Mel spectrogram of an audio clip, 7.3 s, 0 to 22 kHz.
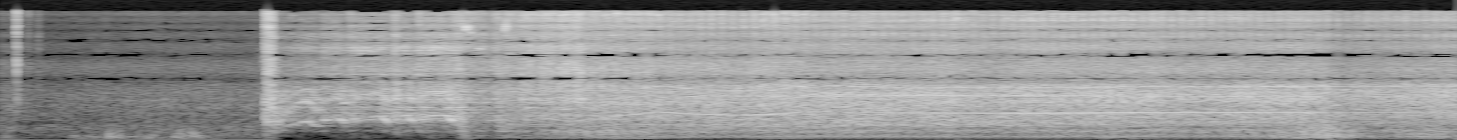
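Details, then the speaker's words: Onan RV QG 5500 EVAP generator at about 560 hours, just after fuel filter replacement, fuel pump heard priming: cranks briefly, catches straight away and settles into a steady even hum; normal start and idle, no leaks. "well we got ourselves all connected up let's go ahead and fire up the genset see how she does"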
